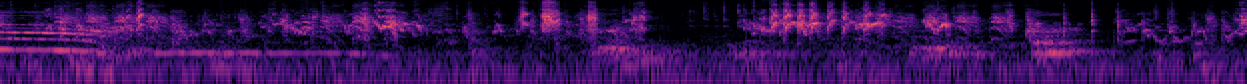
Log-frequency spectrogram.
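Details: Colony of budgerigars, breeding pair included, chattering in high, scratchy chirps, after a drawn-out, falling, tonal call from another bird at the start.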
